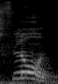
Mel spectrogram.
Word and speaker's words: flown: you say that FL it's flown flown flown f l o n e though it is written as f l o w n now the ninth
